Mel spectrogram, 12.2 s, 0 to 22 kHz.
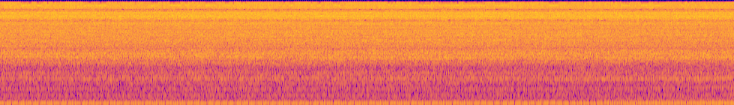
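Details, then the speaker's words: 1964 Willys CJ5 Jeep with Chevy 4.3L V6, first run after engine redo, distributor suspected moving: steady uneven lope with regular stumble; misfire at idle, cylinder one suspected, not confirmed. "Uh, but it's missing. It's missing. Which cylinder is it missing on?"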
